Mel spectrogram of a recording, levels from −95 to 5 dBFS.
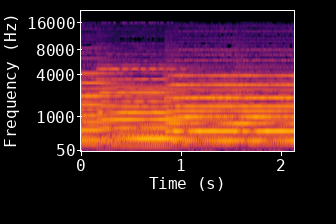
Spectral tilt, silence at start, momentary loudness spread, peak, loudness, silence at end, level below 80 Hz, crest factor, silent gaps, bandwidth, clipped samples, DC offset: -4 dB/octave; 0 s; 2 LU; -4 dBFS; -14 LUFS; 0 s; -56 dBFS; 12 dB; none; 16 kHz; under 0.1%; under 0.1%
